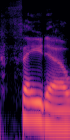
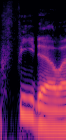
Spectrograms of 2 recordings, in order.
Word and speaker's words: Phaedo: It comes from Plato's work Phaedo or Phaedo, as it's variously pronounced,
